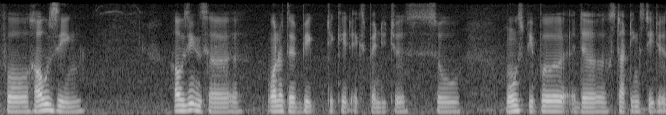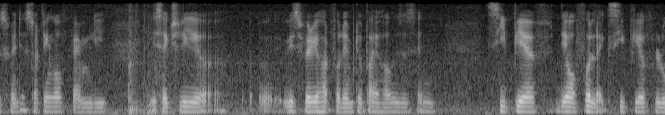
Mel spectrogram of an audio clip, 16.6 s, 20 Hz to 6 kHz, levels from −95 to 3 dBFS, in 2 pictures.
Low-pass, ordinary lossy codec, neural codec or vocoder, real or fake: 5.4 kHz; none; none; real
